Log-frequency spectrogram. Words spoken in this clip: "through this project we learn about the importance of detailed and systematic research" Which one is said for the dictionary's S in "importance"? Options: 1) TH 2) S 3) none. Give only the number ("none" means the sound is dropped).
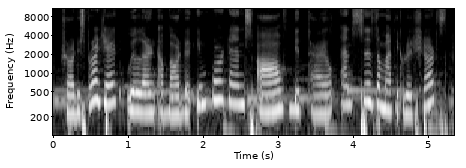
2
